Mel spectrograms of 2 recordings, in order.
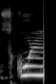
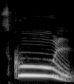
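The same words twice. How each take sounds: First: The vowel is short and clipped. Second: The vowel is long and drawn out. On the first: The speaker calls it wrong. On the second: The speaker calls it right.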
